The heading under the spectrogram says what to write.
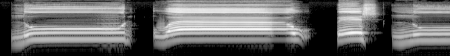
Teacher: یہاں پر واو مدہ ہوگا اور اس کو ہم ایک الف کی مقدار کھینچیں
